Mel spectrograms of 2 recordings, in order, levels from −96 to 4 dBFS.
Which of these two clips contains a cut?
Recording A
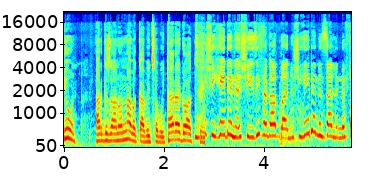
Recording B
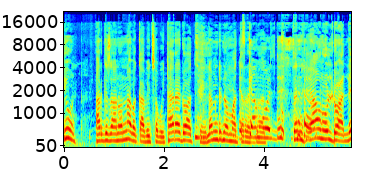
A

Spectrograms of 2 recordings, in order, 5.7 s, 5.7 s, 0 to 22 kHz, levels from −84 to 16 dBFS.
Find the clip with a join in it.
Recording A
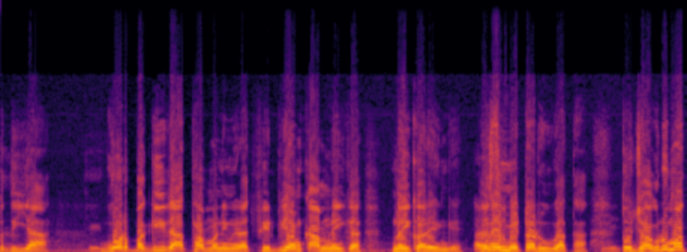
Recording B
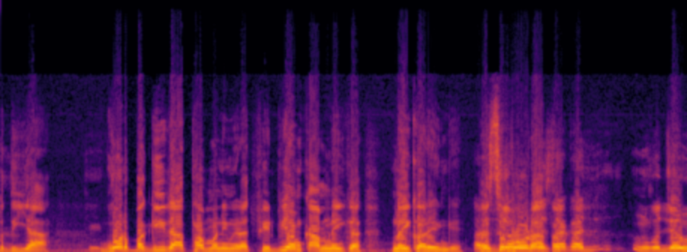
A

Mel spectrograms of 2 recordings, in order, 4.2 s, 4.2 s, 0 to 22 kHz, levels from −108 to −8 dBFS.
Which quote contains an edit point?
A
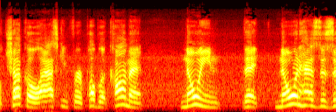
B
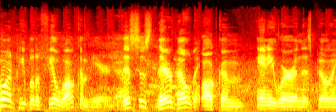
B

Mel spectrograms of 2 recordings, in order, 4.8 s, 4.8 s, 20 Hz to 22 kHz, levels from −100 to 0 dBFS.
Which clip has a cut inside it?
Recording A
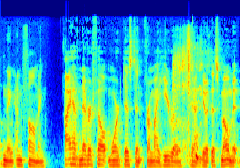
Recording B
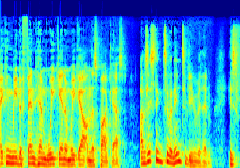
B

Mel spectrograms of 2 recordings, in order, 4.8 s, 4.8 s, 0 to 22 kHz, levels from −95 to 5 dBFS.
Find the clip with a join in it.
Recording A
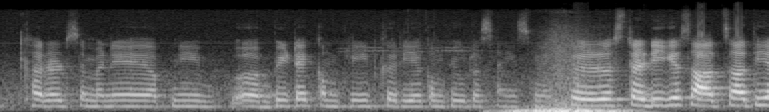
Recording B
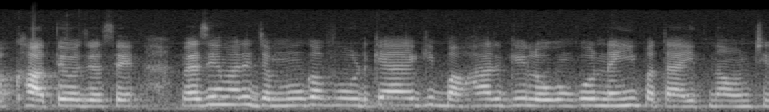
A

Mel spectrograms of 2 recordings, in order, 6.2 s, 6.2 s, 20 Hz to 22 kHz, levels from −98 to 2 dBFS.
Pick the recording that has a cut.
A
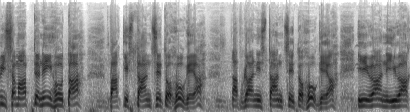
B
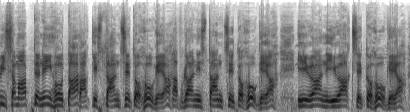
B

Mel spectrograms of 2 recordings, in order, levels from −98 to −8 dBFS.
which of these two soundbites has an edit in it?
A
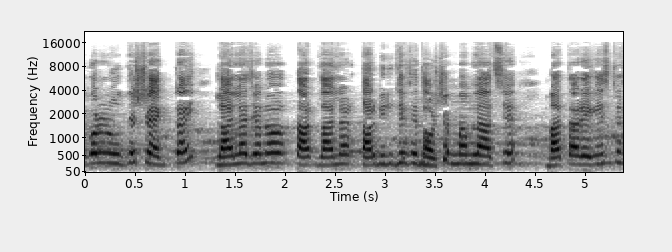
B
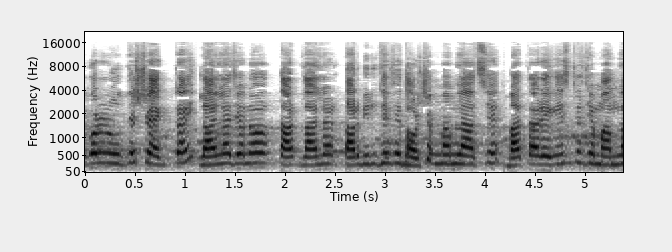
B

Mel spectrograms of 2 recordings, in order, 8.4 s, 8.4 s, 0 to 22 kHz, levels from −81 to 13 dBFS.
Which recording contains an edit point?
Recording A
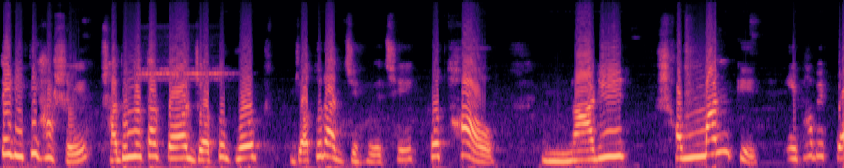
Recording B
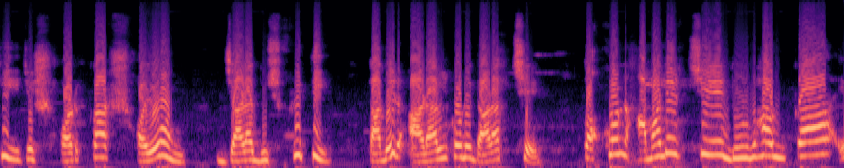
A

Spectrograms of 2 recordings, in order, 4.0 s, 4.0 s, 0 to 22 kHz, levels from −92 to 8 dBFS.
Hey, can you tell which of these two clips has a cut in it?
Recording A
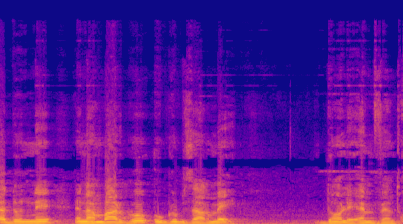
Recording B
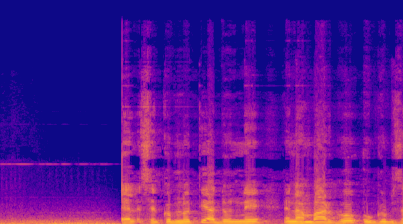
B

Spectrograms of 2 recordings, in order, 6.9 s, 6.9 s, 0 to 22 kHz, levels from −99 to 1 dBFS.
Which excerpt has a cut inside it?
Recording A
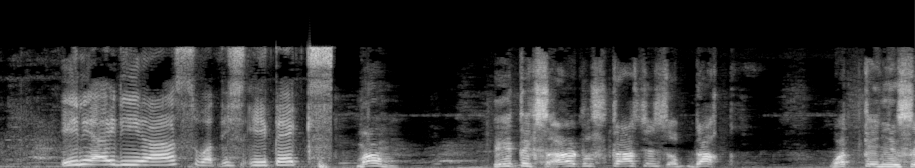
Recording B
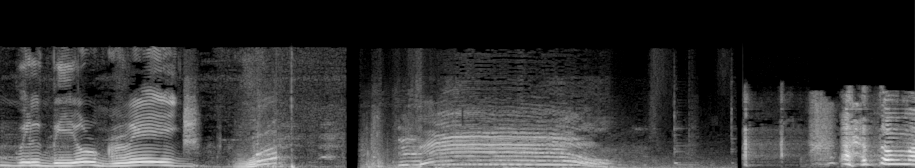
A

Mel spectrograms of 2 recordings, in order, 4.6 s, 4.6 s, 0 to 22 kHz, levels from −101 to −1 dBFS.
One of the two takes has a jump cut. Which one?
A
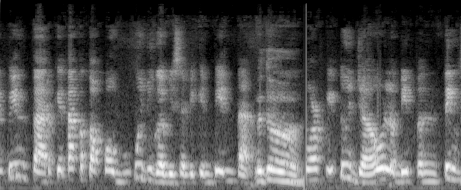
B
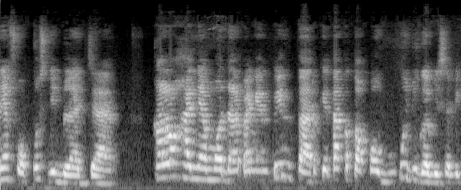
A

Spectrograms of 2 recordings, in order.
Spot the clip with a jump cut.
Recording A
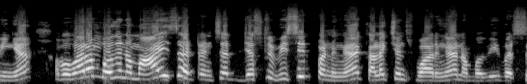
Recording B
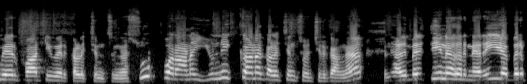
B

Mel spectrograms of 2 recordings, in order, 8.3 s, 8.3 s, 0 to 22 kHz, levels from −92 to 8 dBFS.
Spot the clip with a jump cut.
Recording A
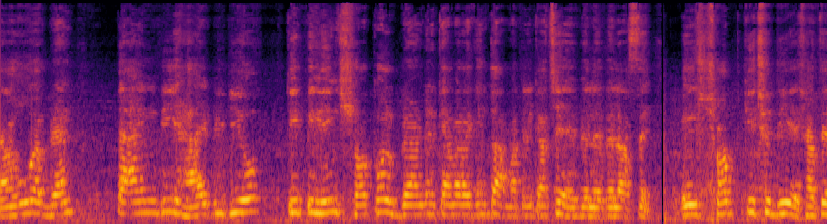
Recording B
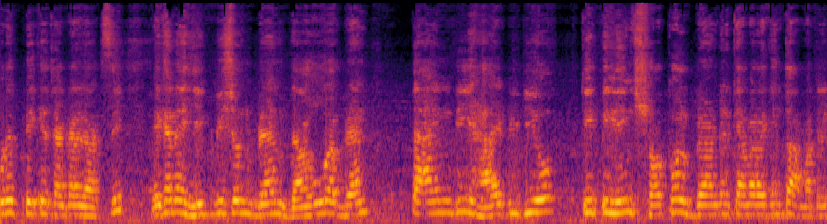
A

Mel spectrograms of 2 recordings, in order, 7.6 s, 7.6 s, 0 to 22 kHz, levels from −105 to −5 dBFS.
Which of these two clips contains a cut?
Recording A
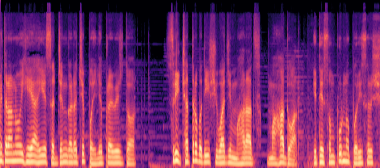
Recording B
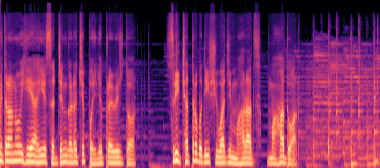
A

